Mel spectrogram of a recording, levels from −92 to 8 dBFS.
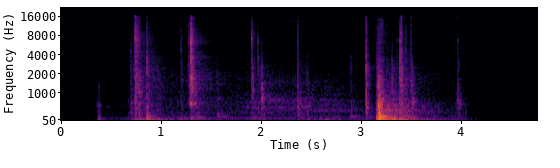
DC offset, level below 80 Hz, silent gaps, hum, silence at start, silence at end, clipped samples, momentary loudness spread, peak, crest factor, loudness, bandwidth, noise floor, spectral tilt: under 0.1%; -46 dBFS; none; none; 0.7 s; 1.2 s; under 0.1%; 27 LU; -12 dBFS; 28 dB; -38 LUFS; 16.5 kHz; -69 dBFS; -5.5 dB/octave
